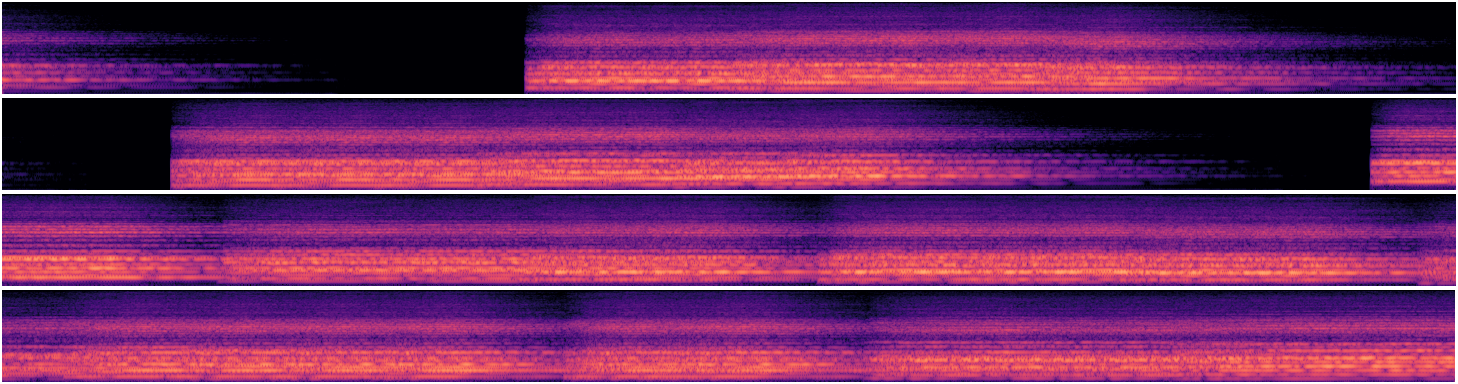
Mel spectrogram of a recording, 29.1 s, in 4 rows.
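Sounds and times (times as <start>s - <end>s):
choral music with tenor solo: 2.8s - 6.0s, 8.3s - 12.1s, 14.2s - 29.0s.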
